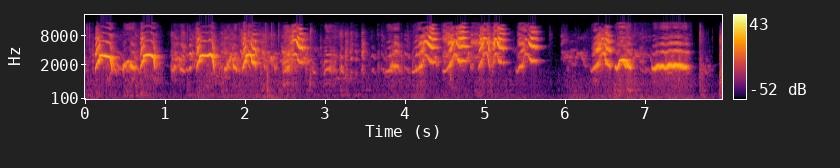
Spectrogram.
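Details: Excited male cockatiel singing to stimulate a female to mate, indoors: rapid bursts of shrill, warbling whistled notes and chirps with rising and falling sweeps, broken by short pauses, ending in a drawn-out harsher call.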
